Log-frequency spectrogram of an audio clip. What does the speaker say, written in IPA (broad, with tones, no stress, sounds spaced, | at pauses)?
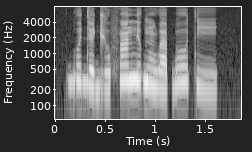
ɡʷ e˦ d ɛ˨ d͡ʒ o˨ f ã˦ n e˦ ɡʷ ũ˨ w a˨ ɓ oː˦ t iː˨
